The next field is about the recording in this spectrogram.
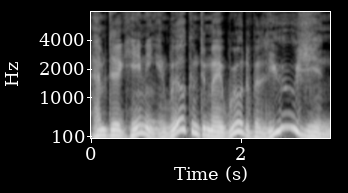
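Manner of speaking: hippy-dippy magician-style patter, swooping sing-song lilt. Imitating how a hippy-dippy 1970s illusionist talked: Doug Henning impression. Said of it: "And he talked like this".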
